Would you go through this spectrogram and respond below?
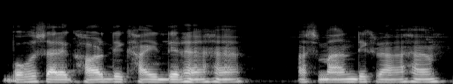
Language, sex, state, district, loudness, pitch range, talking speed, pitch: Hindi, male, Bihar, Patna, -16 LUFS, 115-125 Hz, 145 wpm, 115 Hz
